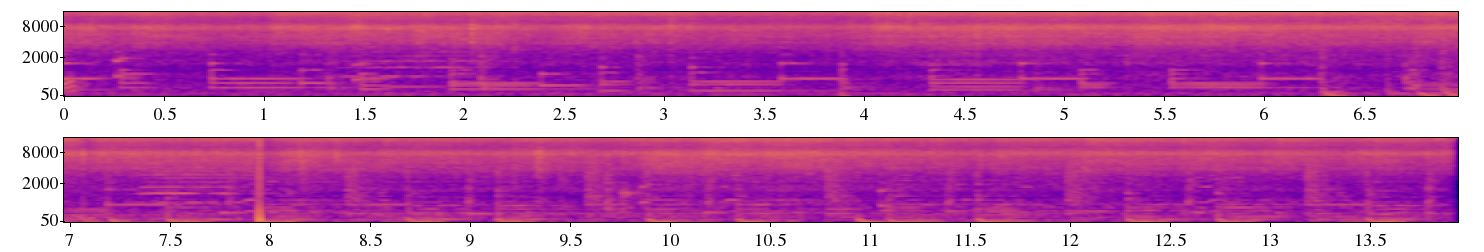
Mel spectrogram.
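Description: Sliced onions and ginger-garlic paste sizzling in hot oil in a kadhai while they are stirred with a wooden spatula, with scraping knocks in the second half and one sharp tap about eight seconds in. Light background music of single held notes plays underneath.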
